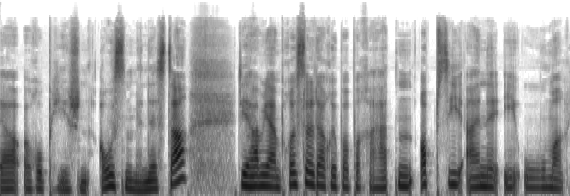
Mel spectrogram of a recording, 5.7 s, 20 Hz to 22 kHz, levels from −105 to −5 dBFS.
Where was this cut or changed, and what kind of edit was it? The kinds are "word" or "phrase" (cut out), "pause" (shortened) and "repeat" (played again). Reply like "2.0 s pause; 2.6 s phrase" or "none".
none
